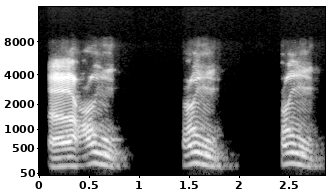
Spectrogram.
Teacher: huruf ain ini makhrajnya enggak keluar dari hidung gitu, enggak keluar dari rongga hidung. Yang benar itu adalah dari tengah tenggorokan atau wastul halki.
